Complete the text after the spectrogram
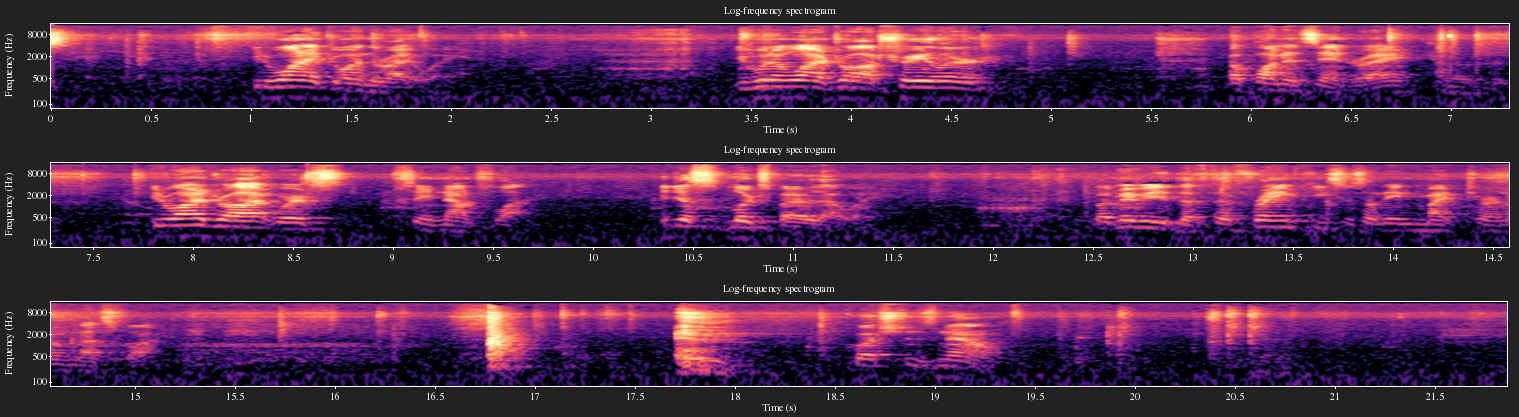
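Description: A man speaks calmly, explaining at length.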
